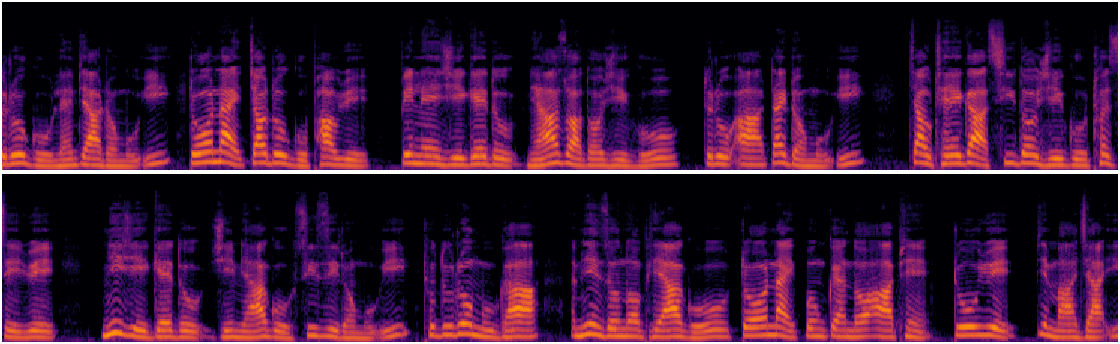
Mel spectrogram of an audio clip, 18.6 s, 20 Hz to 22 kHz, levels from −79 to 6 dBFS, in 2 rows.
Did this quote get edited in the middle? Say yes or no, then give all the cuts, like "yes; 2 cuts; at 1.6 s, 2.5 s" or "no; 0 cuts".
yes; 2 cuts; at 1.5 s, 12.7 s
